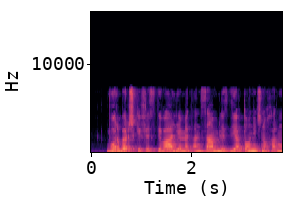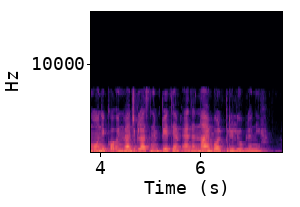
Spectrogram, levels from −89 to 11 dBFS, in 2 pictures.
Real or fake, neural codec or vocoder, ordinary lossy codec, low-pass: real; none; none; 7.2 kHz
